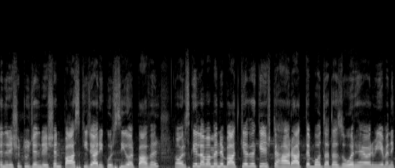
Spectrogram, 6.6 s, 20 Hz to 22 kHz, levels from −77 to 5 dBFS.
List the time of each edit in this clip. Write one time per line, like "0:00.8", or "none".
0:02.8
